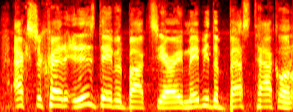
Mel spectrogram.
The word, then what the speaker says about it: Bakhtiari: And I also want the proper pronunciation. That's the big guy out of Colorado, David Bakhtiari.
